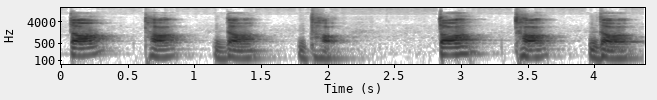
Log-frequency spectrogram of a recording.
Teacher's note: তোমার জিভের যে ডগাটা আছে না? এটা তোমার উপরের পাটি দাঁতের সাথে বাড়ি খাবে। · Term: দন্ত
